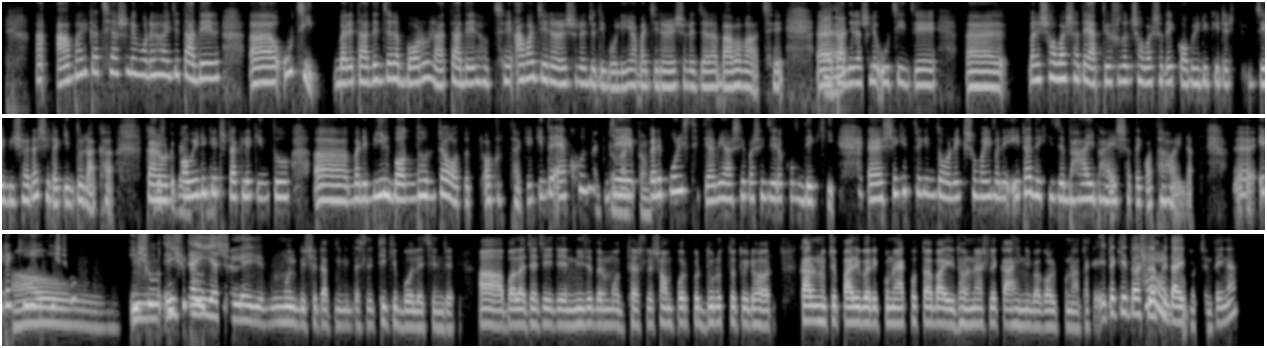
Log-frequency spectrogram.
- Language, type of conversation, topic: Bengali, podcast, তোমাদের পরিবারের কোনো পুরোনো কাহিনি কি শোনাবে?
- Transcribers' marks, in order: other background noise; drawn out: "আও"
